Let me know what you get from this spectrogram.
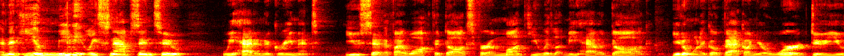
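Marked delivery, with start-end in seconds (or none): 2.2-8.5 acted menacing, threatening tone. Retelling how he pressed a parent to keep a promise about a dog, acting out a menacing threat. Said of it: "really fucking menacing".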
